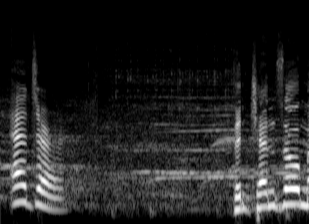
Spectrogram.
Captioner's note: audience cheers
